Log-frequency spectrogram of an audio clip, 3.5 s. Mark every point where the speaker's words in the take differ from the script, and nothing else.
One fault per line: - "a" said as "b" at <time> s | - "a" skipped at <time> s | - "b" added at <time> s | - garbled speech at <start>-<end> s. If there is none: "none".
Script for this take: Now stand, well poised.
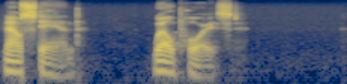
none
